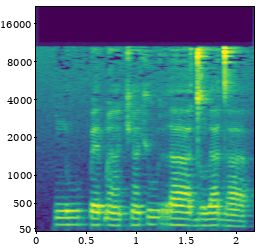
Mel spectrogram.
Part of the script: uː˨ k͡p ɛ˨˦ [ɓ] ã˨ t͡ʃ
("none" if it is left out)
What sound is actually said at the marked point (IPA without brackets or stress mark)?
ɓ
